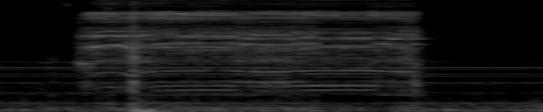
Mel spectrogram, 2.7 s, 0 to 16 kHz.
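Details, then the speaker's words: 2004 Toyota 4Runner V8 Limited, 246,000 miles, new Aisin SAT-003 transfer 4WD actuator, ignition on, in neutral; steady electric motor whine about a second and a half then clean stop, actuator engaging and disengaging center diff lock and 4WD normally. "And disengaging 4-wheel drive and center diff lock. So everything is working on this new one."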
